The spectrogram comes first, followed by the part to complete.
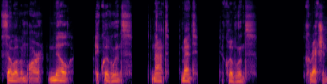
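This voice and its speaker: With a very deep, low pitch and vocal fry, a man mumbles at a fairly slow pace in a monotone, flat intonation, leaving long, frequent pauses, the sound dry and close with no echo. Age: 40s. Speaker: podcast host, first responder. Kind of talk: solo podcast monologue. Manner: mumbling; casual, conversational.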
